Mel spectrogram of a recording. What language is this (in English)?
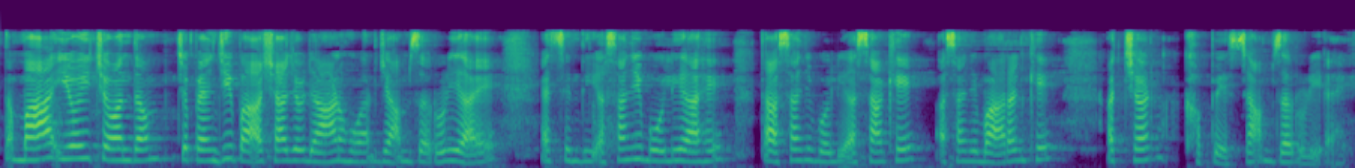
Sindhi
